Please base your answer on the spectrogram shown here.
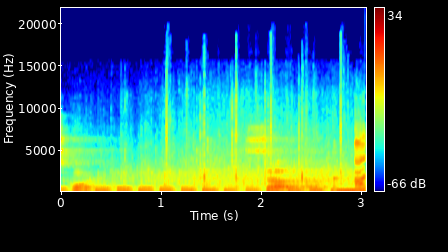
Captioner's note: applause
